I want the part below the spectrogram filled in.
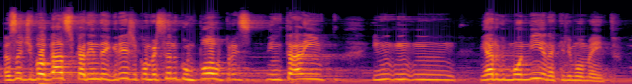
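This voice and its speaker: A middle-aged pastor with a Brazilian Portuguese accent preaches a sermon full of family stories, acting out the voices of his wife and children. His voice is very high and fast, with fairly even intonation. The recording has the long reverb of a church hall, with music in the background.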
